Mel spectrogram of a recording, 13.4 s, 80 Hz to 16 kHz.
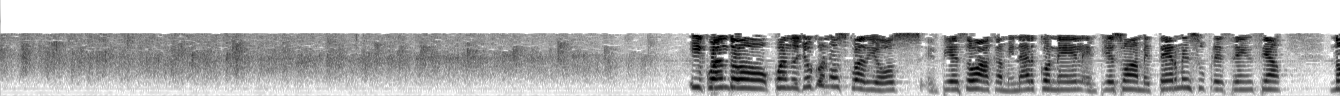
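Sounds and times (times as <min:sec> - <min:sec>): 
church congregation applauding: 0:00.0 - 0:06.8
speech: 0:06.9 - 0:13.3.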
